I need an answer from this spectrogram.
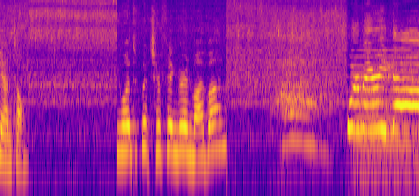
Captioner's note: gasps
